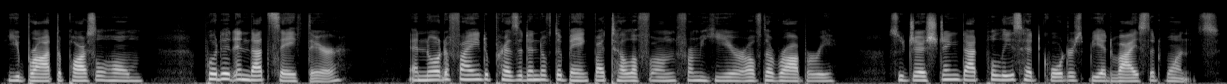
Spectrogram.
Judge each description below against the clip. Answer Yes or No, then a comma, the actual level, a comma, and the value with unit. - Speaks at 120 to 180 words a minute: Yes, average, 155 wpm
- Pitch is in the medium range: Yes, medium, 180 Hz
